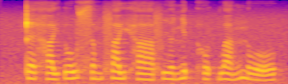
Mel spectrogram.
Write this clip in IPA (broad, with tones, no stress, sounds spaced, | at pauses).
ʈ ɛ˨˩ h a˨˩ j ɗ o˧˥ w s ə˨˩˦ m f a˧ j h aː˨˩ f i˨˩ ə̯ ɲ e˦˥ t̚ h o˨˩ t̚ w a˨˩˦ ŋ n o˨˩˨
